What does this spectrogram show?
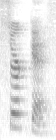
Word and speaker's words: circus: no I after it so when there is an e after the c or a y after the c or an i it normally says the S sound s so pic face and circus so here again you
